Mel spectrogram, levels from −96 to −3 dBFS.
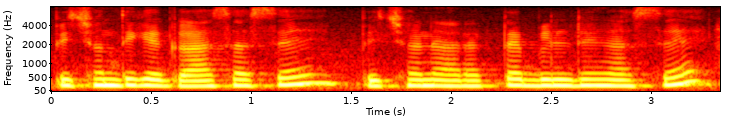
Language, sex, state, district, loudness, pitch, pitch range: Bengali, female, Assam, Hailakandi, -13 LUFS, 210 Hz, 200-220 Hz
